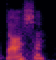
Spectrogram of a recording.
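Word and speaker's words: дача: Dacha?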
